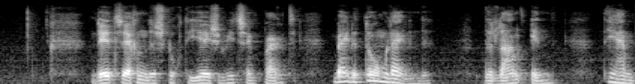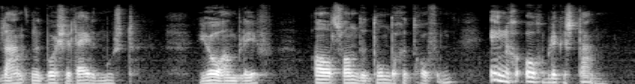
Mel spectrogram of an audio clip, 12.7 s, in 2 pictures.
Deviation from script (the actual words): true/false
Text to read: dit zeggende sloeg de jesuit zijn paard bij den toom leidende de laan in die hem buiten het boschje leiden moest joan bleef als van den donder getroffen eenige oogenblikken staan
true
